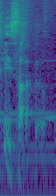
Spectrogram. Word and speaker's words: Hisako: this evening for the hisako demo is that how it's pronounced hisako how pronounce it hi Sako Chase it's he Sako you think it's he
